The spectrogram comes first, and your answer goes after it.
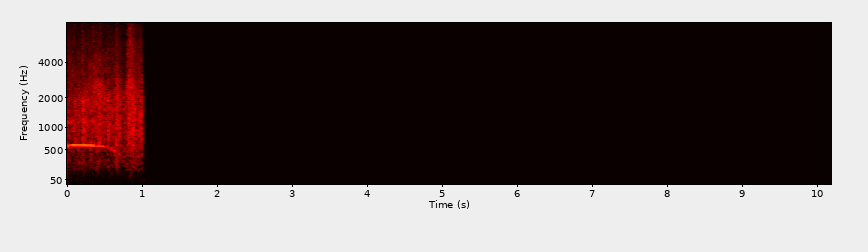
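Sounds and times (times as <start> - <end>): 
audience applause: 0.0 - 1.1.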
